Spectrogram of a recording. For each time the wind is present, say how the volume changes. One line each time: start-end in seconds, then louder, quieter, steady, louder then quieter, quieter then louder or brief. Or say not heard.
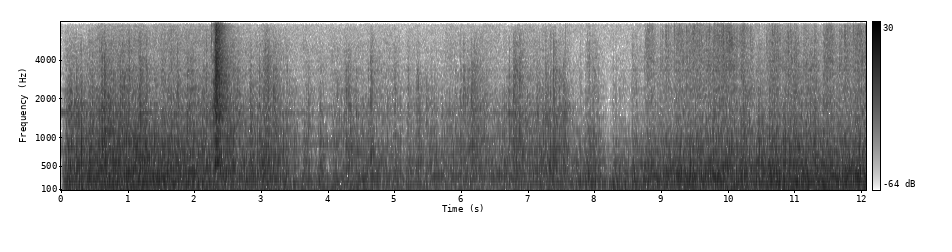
0.0-12.0 quieter then louder.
